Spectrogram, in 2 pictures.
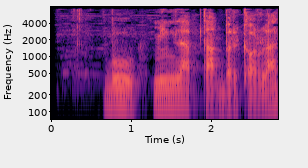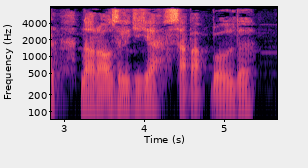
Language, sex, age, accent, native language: Uzbek, male, 18-24, Buxoro, Uzbek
